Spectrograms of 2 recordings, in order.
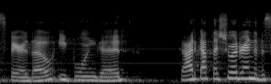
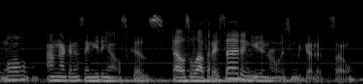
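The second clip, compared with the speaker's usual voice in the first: fast, softer and softer down to a whisper; mock hurt God fading to a whisper; fading mock sulk; 4 semitones lower, 9 dB quieter, much faster than usual. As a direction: trail off into a sulky whisper. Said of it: "he's like".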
